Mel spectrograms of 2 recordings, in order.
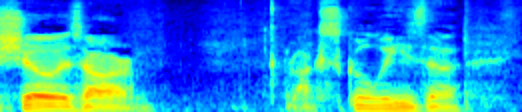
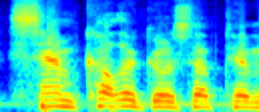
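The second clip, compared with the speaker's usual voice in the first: normal talking voice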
